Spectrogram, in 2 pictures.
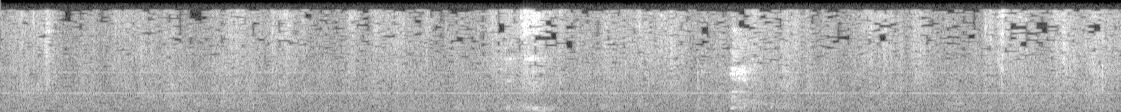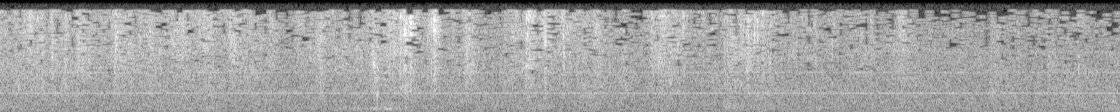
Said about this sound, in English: Be surprised how encouraging it is to hear pages turning.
